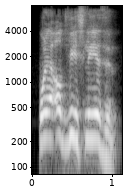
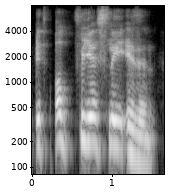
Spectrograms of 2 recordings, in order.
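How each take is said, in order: First: High, louder, fed-up snap back at the ticket guy; exasperated retort. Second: Slow, high, each word leaned on hard; slow emphatic repeat. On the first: To the ticket guy about subtitles, exasperated high retort. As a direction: raise the voice in disbelief. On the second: Repeating it to the smirking ticket guy, slow and pointed. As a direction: spell it out slowly, OBVIOUSLY stressed. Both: Retold or imitated.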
